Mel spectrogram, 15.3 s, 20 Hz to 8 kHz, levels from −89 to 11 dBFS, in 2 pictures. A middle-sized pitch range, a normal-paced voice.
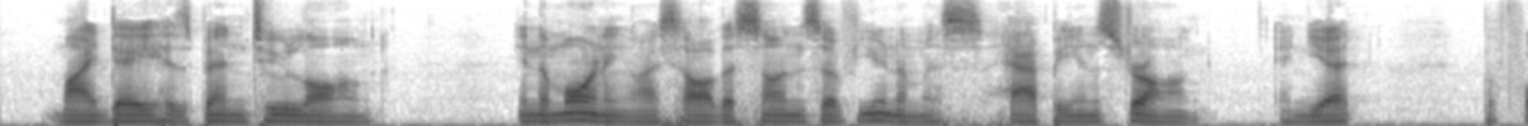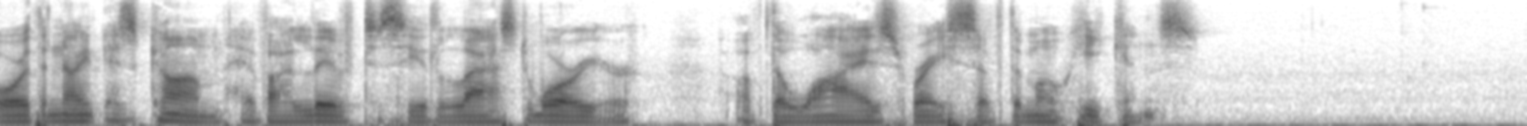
No: narrow, 1.5 semitones; average, 155 wpm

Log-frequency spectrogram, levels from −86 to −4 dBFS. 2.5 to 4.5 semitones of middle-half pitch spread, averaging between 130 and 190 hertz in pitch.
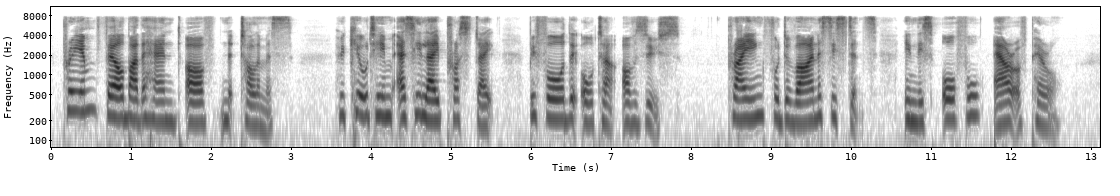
No: average, 3.2 semitones; high, 210 Hz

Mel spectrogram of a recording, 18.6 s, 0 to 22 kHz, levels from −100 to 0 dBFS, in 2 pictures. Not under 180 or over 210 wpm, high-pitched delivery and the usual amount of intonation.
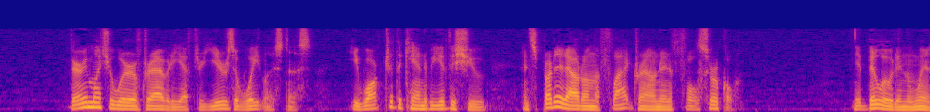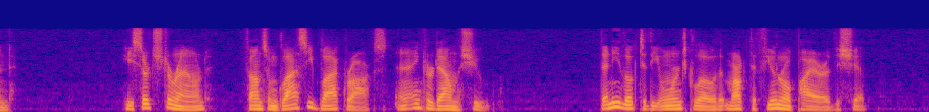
No: average, 200 wpm; low, 115 Hz; average, 4.1 semitones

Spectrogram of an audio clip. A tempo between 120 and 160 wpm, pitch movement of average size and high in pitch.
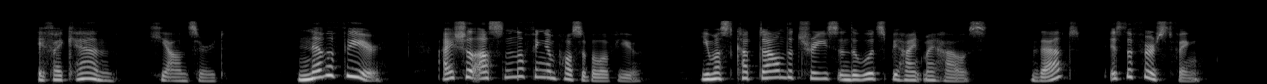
No: average, 150 wpm; wide, 7.1 semitones; very high, 250 Hz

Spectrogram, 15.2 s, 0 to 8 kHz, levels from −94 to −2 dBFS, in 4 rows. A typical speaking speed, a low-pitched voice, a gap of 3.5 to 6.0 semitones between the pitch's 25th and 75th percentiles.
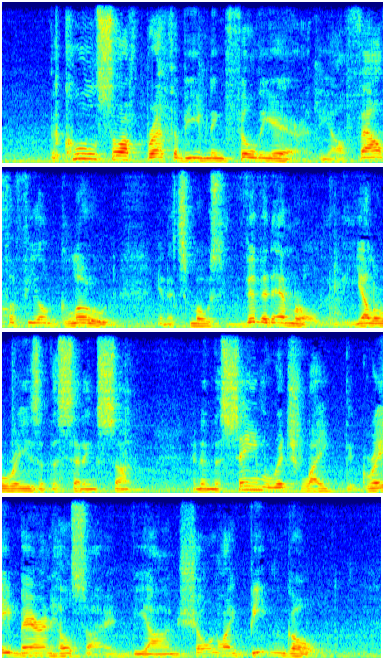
Yes: average, 160 wpm; low, 125 Hz; average, 4.6 semitones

